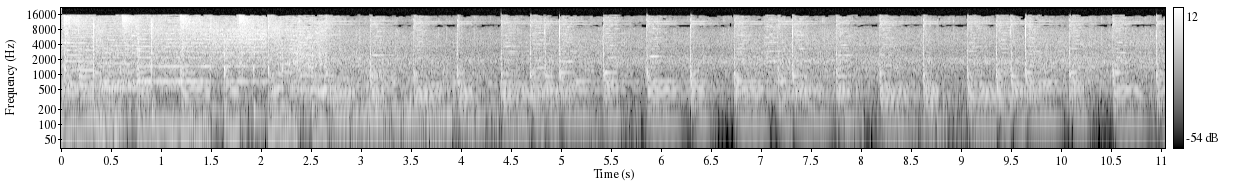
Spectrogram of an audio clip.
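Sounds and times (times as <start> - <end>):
pulsing bass line: 0.0 - 6.6
background music with steady beat: 0.0 - 11.0.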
